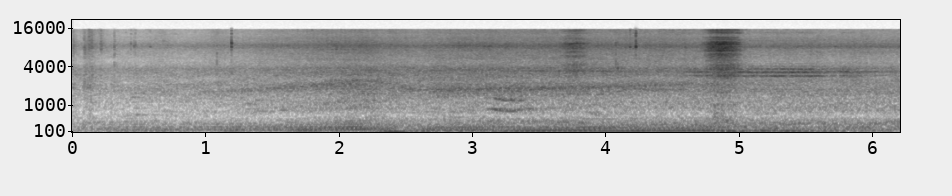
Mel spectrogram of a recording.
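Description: A motor vehicle engine running and drawing closer, its low hum growing steadily louder over several seconds.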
